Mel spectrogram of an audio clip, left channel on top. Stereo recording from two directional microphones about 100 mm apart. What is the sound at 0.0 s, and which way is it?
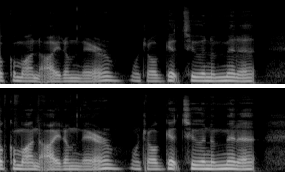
Speech, 15° left (ahead or behind).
